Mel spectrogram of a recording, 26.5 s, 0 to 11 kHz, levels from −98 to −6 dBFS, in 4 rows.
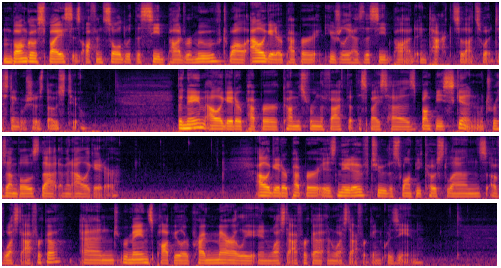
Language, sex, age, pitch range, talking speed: English, male, 20-39, 100-120 Hz, 150 wpm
